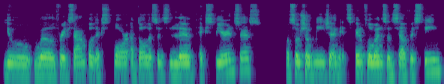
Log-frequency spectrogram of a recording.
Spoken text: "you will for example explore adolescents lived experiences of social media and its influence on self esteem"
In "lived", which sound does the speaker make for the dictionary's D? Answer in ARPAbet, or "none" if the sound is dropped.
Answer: D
